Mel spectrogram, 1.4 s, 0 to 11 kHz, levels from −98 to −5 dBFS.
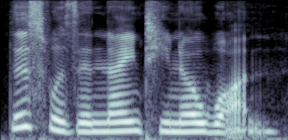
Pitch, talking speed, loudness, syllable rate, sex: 220 Hz, 250 wpm, -17 LUFS, 6.9 syllables/s, female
